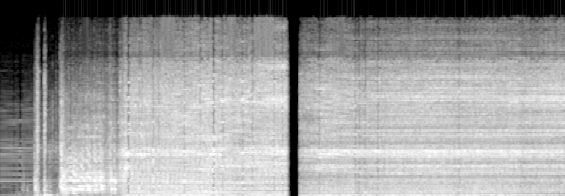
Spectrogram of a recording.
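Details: Old campervan started after sitting all winter, battery reconnected, fuel added, doghouse cover off: cranks and catches, then a loud, uneven rough idle with a hiss on top; cause unknown, owner may adjust throttle.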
